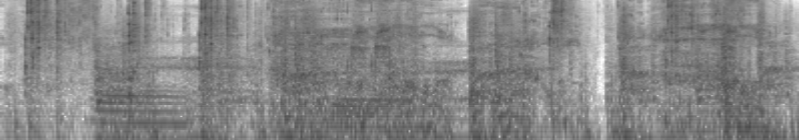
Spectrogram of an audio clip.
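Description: Blows thud on fighting creatures.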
